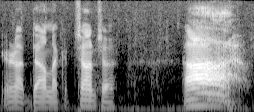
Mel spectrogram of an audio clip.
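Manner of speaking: ordinary talk, nothing marked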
